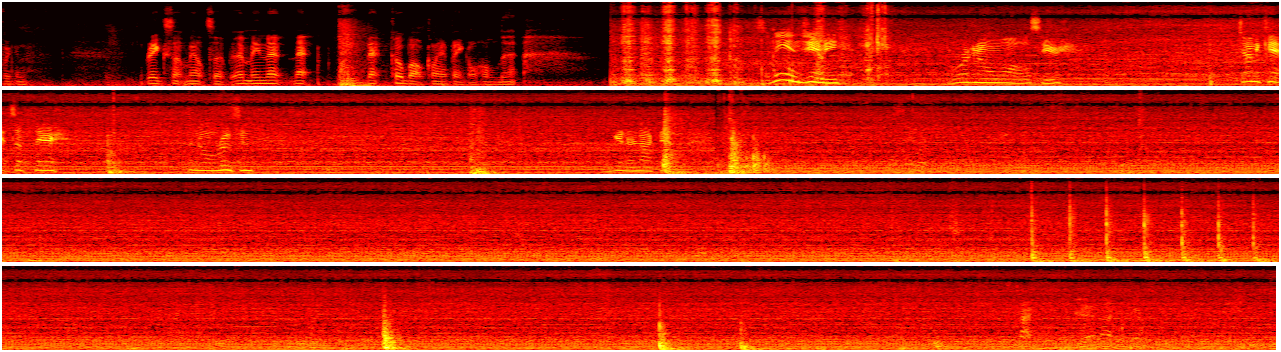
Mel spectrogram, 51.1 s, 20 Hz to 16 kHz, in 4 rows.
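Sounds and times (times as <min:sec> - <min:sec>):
steady machine hum: 0:06.0 - 0:51.0
hammer nailing roof: 0:06.1 - 0:08.9, 0:35.8 - 0:38.5, 0:42.0 - 0:42.6, 0:44.8 - 0:46.3.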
